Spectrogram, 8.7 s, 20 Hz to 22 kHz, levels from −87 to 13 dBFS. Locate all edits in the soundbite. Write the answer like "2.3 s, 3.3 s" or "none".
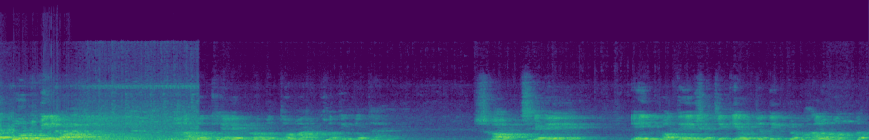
1.1 s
